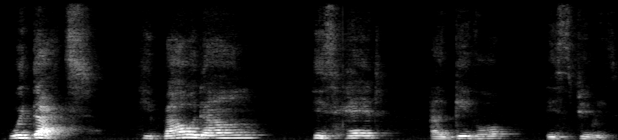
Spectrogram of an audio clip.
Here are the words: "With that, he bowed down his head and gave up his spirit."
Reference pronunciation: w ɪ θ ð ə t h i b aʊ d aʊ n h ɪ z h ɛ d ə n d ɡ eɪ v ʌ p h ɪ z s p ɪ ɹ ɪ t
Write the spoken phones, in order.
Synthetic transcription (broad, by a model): w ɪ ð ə t h i b aʊ d aʊ n h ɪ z h ɛ d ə n ɡ eɪ v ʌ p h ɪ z s p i ɹ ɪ t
